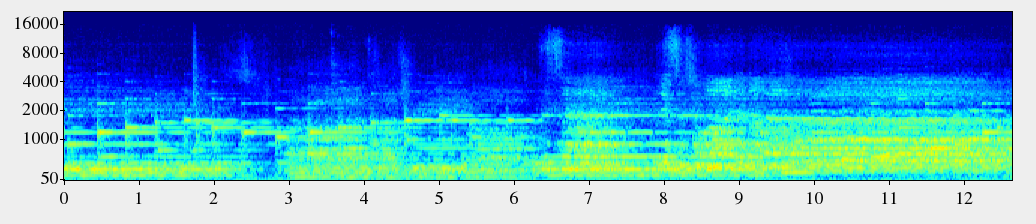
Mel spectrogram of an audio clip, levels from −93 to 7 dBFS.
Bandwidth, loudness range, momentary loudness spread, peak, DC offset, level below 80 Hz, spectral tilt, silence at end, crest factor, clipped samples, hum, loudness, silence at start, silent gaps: 15.5 kHz; 7 LU; 9 LU; -16 dBFS; under 0.1%; -56 dBFS; -6 dB/octave; 0 s; 16 dB; under 0.1%; none; -33 LUFS; 0 s; none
